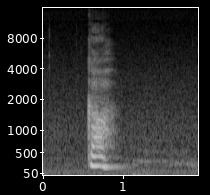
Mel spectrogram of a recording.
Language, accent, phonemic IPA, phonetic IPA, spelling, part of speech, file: Armenian, Eastern Armenian, /ɡɑh/, [ɡɑh], գահ, noun, Hy-գահ.ogg
- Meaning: throne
